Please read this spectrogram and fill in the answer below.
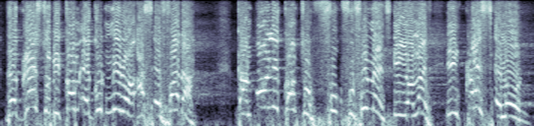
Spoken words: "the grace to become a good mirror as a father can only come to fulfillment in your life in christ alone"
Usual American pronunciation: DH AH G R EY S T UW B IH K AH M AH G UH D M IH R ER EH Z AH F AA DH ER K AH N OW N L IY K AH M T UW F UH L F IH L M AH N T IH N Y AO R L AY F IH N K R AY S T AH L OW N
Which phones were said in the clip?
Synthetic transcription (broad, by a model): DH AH G R EY S T UW B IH K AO M AH G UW D M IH R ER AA S AH F AA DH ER K AH N OW N L IY K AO M T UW F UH L F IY L M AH N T IH N Y AO L AY F IH N K R AY S T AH L OW N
